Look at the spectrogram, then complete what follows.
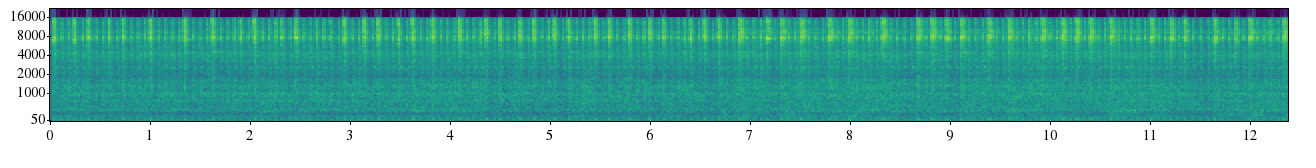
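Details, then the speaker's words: Trash-found MTD Yard Machines mower on a test spark plug, with spark confirmed: the single-cylinder engine chugs unevenly with stumbling pulses, rough running; the owner suspects fuel starvation from a clogged carburetor main jet. "lovely it doesn't want to die it's ising at least it's ising I wonder if it's just not getting enough fuel I wonder if it's just simply not getting enough fuel maybe the main jet is clogged"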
